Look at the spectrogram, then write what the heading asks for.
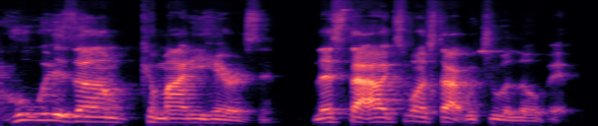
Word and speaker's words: Khamani: I always say Kamani. It's Kamani.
